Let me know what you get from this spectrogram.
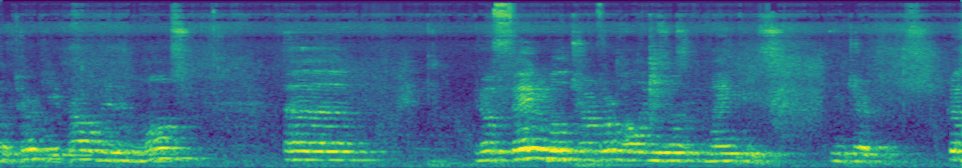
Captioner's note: non-english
